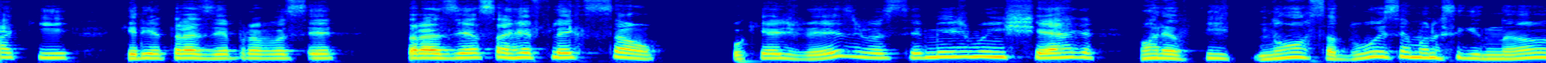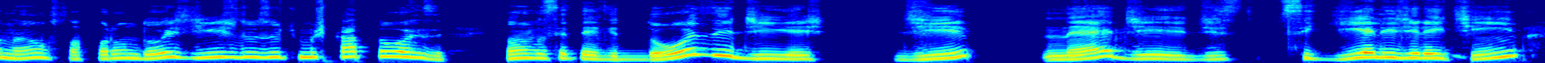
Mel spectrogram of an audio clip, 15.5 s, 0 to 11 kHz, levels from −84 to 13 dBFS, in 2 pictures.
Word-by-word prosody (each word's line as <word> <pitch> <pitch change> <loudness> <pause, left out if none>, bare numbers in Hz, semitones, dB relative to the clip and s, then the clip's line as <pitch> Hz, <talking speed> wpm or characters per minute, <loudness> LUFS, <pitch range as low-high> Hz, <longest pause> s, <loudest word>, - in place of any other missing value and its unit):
aqui, 200 -2 -4 0.2
queria 185 +1 +1
trazer 180 -1 +2
pra 180 -1 -2
você, 175 +1 -3 0.3
trazer 190 +1 +5
essa 205 +1 0
reflexão, 205 -3 0 0.4
porque 155 +5 -4
às 185 -1 0
vezes 190 - -2
você 195 -1 -3
mesmo 235 +2 +1
enxerga: 215 -2 +1 0.2
"Olha, 180 0 +1
eu - - 0
fiz 175 -2 -5
nossa, 180 +2 -1
2 200 +11 -2
semanas 210 -5 +1
seguidas. 175 -6 -4
Não, 185 +7 0
não, 195 +2 0
só 150 -4 -9
foram 170 +5 -2
2 200 +6 +2
dias 215 +3 0
dos 220 -1 0
últimos 220 0 +1
14", 240 - +1 0.3
então 180 +3 +1
você 185 -1 -2
teve 155 -6 -2
12 220 - +4
dias 160 - -2 0.4
de, 160 - 0 0.3
né, 150 - +2
de 160 - -2
de 135 +1 -10
s 145 -1 -12 0.2
seguir, 170 +3 +2
ali, 215 -1 +5
direitinho 185 - +2
190 Hz, 165 wpm, -26 LUFS, 165-215 Hz, 0.4 s, trazer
